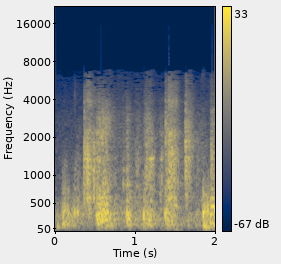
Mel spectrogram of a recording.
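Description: Candlepin bowling: a run of sharp clattering crashes of balls and pins, several in quick succession from about half a second in.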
